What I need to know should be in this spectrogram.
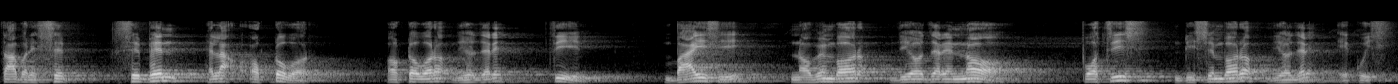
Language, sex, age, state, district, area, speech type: Odia, male, 60+, Odisha, Nayagarh, rural, spontaneous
